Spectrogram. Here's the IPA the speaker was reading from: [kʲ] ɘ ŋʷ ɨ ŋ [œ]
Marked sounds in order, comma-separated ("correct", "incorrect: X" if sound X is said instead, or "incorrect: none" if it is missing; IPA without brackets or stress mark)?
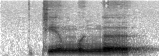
correct, incorrect: ə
